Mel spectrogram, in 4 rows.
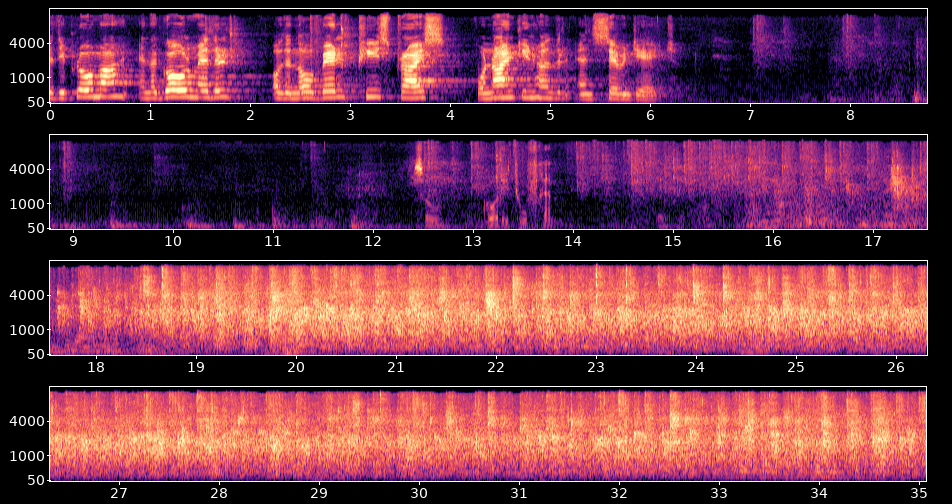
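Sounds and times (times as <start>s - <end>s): audience applauding: 15.1s - 35.0s.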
